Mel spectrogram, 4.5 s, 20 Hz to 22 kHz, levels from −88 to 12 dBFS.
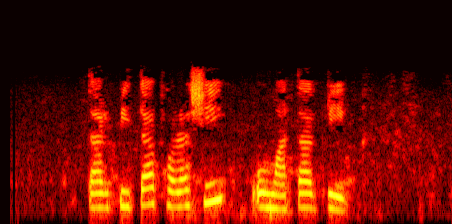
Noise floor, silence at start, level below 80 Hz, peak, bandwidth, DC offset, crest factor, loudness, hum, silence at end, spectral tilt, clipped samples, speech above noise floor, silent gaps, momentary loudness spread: -55 dBFS; 0.9 s; -60 dBFS; -2 dBFS; 7.6 kHz; under 0.1%; 14 dB; -15 LUFS; none; 1 s; -4 dB/octave; under 0.1%; 41 dB; none; 5 LU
